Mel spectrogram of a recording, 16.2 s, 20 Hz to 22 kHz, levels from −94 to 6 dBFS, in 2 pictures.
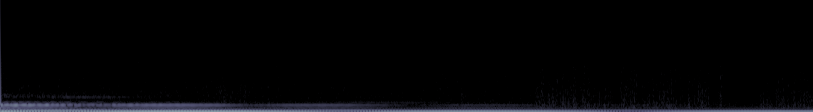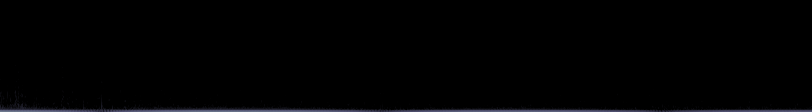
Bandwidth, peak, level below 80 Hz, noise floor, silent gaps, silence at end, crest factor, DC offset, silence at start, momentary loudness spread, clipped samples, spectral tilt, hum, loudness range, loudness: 0.6 kHz; -32 dBFS; -44 dBFS; -70 dBFS; none; 0 s; 12 dB; under 0.1%; 0 s; 21 LU; under 0.1%; -13 dB/octave; none; 18 LU; -50 LUFS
